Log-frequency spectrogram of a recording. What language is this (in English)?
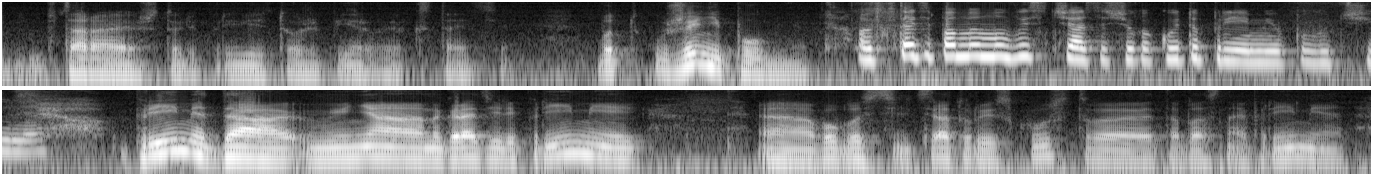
Russian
